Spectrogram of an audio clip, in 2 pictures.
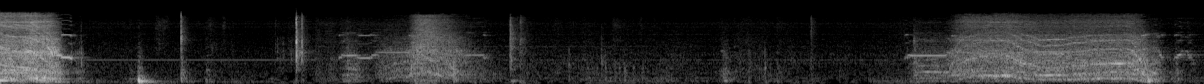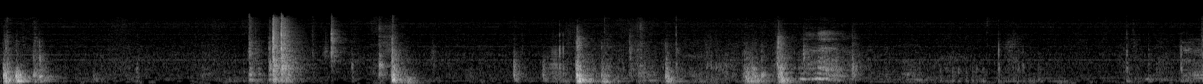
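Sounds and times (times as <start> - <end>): power drill running: 0.0 - 0.9, 3.4 - 5.0, 9.1 - 12.0.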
